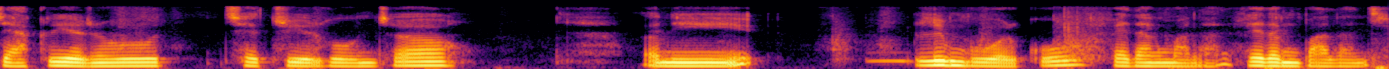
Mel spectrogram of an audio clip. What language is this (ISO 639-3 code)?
nep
